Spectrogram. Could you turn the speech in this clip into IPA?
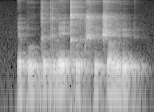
e p u ɡ ø ɡ y l e kʰ u t͡ʃʰ y t͡ʃ ɔ l y ɾ y p

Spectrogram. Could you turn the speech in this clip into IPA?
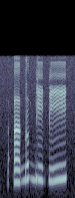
ʔ ʌ ɡ ʊ ɡ͡b iː k͡p iː

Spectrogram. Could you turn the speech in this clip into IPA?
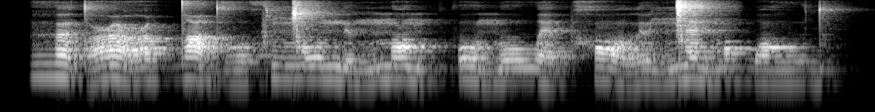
ɦ œ˥˩ d ʕ ʏ˥˩ ʕ ʏ˦ p dˤ œ˥˩ d ɣ o˨ x ŋ͡ǀ o˦ n ʏ˨˩˦ ŋ n ɔ˥˩ n t͡sʼ o˥˩ n o˦ w ɛ˨ p x ɔ˥˩ l ʏ˥˩ ŋ͡ǀ ɛ˥˩ ŋ ɔ˦ ɡ͡b ɔ˨ ɣ u˨ d

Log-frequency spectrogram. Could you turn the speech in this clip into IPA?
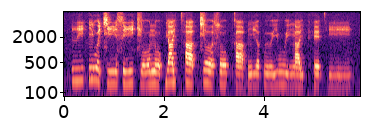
ʋ iː˧˥ k̚ ɲ u˥˨ ə̯ t͡ɕ iː˩ s iː˩˧ t͡ɕ oː˩˧ n oː˧˩ p̚ j a˧˥ j t̪ʰ aː˥˨ t̚ t͡ɕ ɤː˥˨ s oː˧ p̚ k aː˧˩ p̚ ŋ i˩ ə̯ p ɯː˩ j uː˧˩ j ŋ a˩˧ j pʰ e˧ t̪ʰ iː˩

